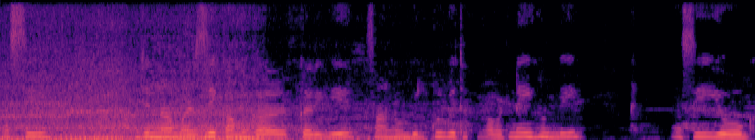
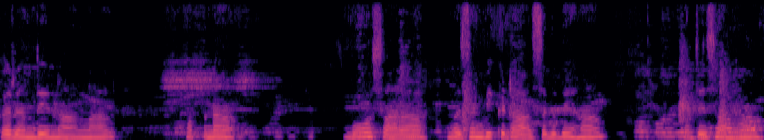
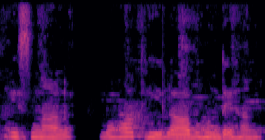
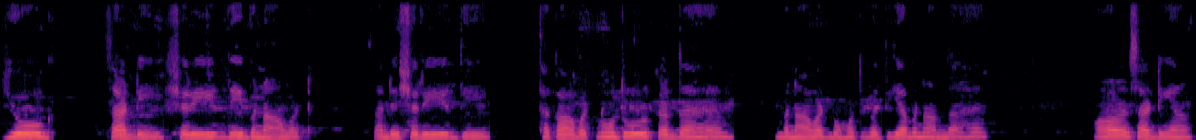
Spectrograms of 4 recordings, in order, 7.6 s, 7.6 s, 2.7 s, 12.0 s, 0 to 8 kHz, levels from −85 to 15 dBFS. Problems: continuous background conversations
